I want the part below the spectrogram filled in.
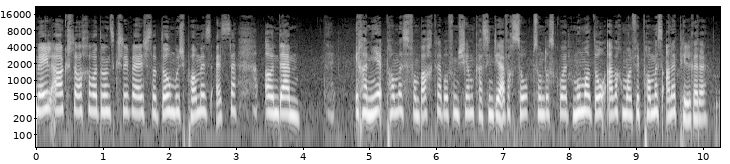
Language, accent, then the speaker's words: German; Eastern Switzerland, Switzerland; wir kommen ja beide aus der Ostschweiz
